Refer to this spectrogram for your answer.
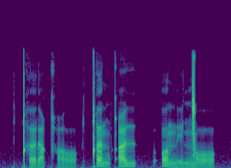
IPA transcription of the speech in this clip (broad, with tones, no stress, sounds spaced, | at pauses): ǃʰ ɐ˧ ɾ ɐ˩˥ qʰ ɔ˩ | ǃ ɐ˥˩ n qʼ ɨ˥ | ʔ ɔ˥˩ n e˩ ŋ͡ǀ ɔ˧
